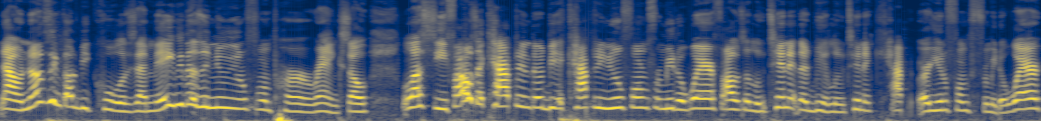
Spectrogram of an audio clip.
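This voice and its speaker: Very fast and with hardly any pauses, a woman projects a raised, high-pitched voice with a bright, sharp tone and lively intonation. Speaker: gaming youtuber. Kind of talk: casual gaming commentary.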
